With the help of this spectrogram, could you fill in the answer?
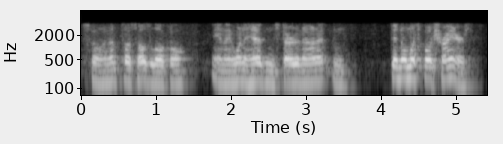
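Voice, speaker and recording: Speaking at a fairly quick pace with an American accent, this man has a plain, everyday voice. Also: fairly high pitch for a man, fairly even intonation. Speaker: freemason, vehicle graphics designer. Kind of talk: interview.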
